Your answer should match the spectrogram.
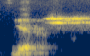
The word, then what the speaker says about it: Jera: इसको हम येरा करके मतलब प्रोनाउंस करेंगे. Yera.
